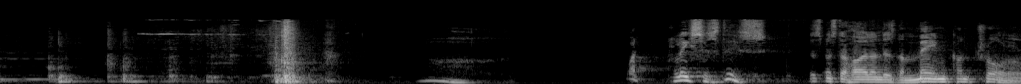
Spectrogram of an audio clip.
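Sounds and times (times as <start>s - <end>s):
door sliding with low mechanical rumble and scraping: 1.2s - 3.4s
speech: 6.3s - 10.1s.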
